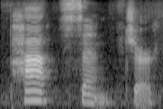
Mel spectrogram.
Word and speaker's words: passenger: train an interesting passenger passenger three syllables stress the first syllable passenger four you are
